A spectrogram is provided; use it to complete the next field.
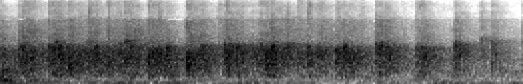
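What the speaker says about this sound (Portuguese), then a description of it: "Vamos aplaudir a Jesus" Applause rises from the audience at a church Bible course, a steady wash of clapping that swells and fades slightly, with no talking over it.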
